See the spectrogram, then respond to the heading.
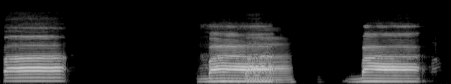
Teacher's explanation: দুইটা ঠোঁট ভিজে অংশটাকে মিলিত হয়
